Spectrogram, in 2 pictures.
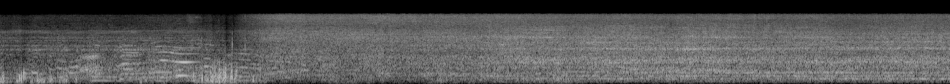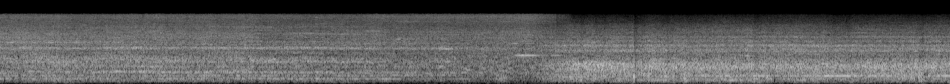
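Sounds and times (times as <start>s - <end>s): train rumbling on rails: 0.0s - 19.0s.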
